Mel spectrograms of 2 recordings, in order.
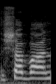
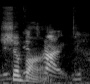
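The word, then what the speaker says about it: Siobhan: no not at all am I pronouncing your name correctly you are doing a better job than most tell me the tell me how to pronounce your name correctly no it's right sioban okay sioban um I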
